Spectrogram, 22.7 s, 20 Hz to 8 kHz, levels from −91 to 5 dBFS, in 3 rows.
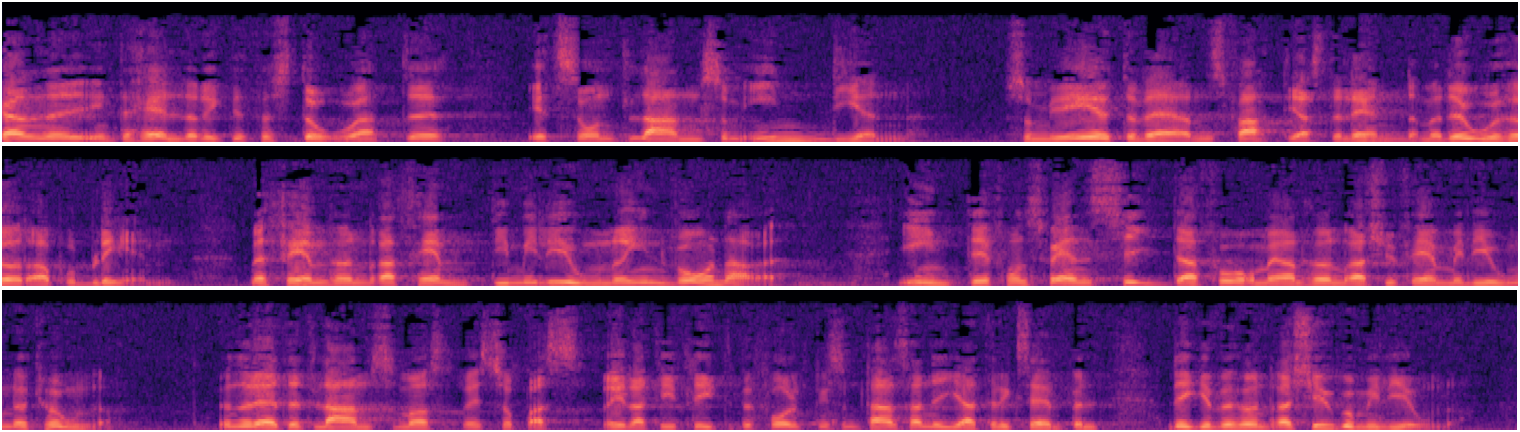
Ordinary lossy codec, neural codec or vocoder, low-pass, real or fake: MP3, 32 kbps; none; 7.2 kHz; real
